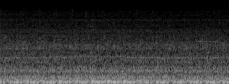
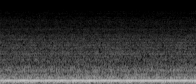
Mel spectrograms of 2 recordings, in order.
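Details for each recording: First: 2001 Dodge Dakota 4.7L, engine started stone cold and warming after IAC (idle air control) cleaning; idle drops from about 800 rpm toward its usual lower speed, a steady even low rumble with no misses or knocks. Normal warm idle. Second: 2001 Dodge Dakota 4.7L, restarted without touching the gas. A steady, even drone holds at a fast idle, idling high as on the cold morning start, then later comes down.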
